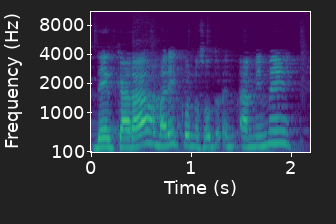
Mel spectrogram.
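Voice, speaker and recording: A man's voice: very high voice, brisk. A man, telling stories as a podcast guest in casual, slangy talk and acting out the people he quotes. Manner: animated, slangy, acts out quoted voices. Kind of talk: casual storytelling interview. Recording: slightly dull podcast audio with faint music.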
